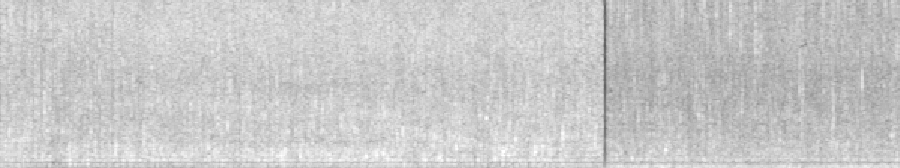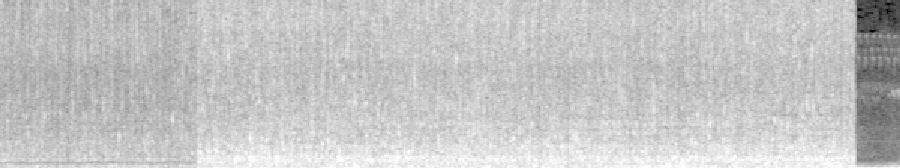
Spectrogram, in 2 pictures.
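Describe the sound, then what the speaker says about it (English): Water gushing out of the clean-out pipe of a leaking pond, a strong, continuous rushing flow heard close and alone, its tone shifting twice as the stream changes. "This is the most water I've seen come through here ever."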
